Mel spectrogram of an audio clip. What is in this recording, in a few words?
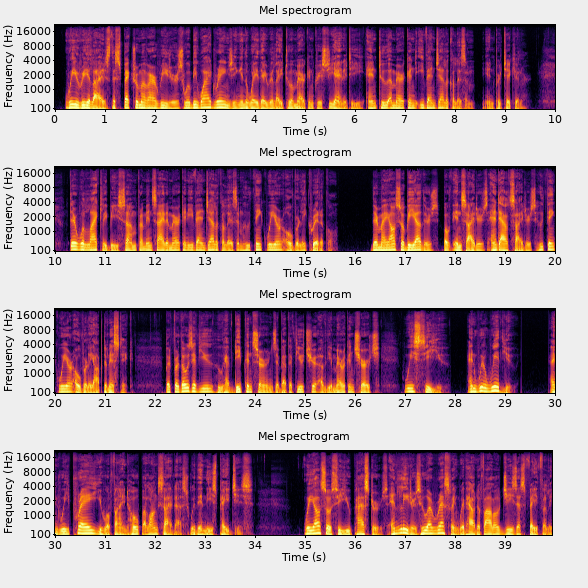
non-fiction, narration; Ecclesiology; Inalienable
